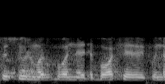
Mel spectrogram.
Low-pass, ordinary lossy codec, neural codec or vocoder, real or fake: 3.6 kHz; AAC, 16 kbps; none; real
